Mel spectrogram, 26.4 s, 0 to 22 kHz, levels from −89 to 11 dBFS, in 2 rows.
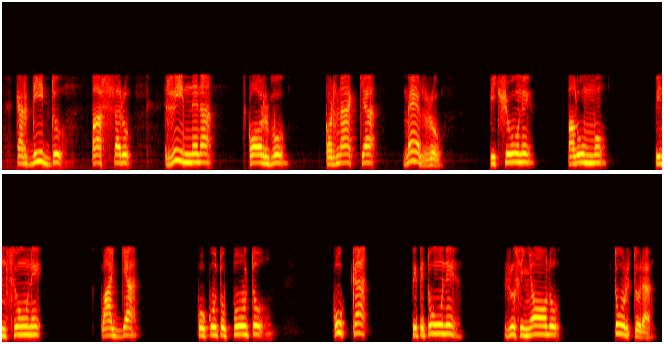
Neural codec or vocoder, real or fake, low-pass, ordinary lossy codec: none; real; 3.6 kHz; none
